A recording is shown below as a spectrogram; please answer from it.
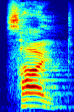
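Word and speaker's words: sight: মনে রাখবে কোন শব্দে আই এর পরে যদি জি এইচ থাকে তাহলে আই এর উচ্চারণটা হবে আই এরকম মানে অ্যালফাবেট নেম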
